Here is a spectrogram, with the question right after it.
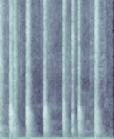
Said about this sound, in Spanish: Te está sonando el teléfono, hombre, en, pleno aire.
